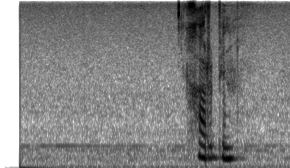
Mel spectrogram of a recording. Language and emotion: Russian, neutral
